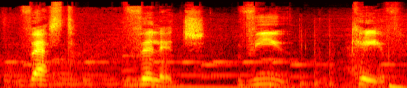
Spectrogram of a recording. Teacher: speech sound transcribing ipa as small letter v this sound is formed by pressing the front top teeth against the lower lip as air is expelled through the mouth except that the vocal chords are engaged making it a voice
